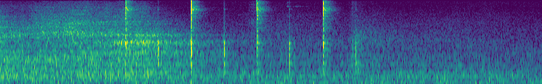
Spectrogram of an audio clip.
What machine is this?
valve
